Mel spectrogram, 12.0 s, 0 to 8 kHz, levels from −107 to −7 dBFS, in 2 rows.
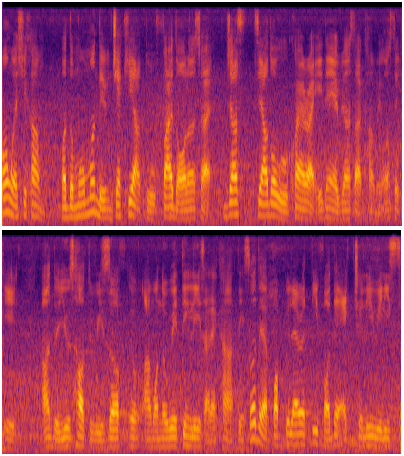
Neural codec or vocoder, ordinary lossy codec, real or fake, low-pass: none; MP3, 64 kbps; real; 7.2 kHz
